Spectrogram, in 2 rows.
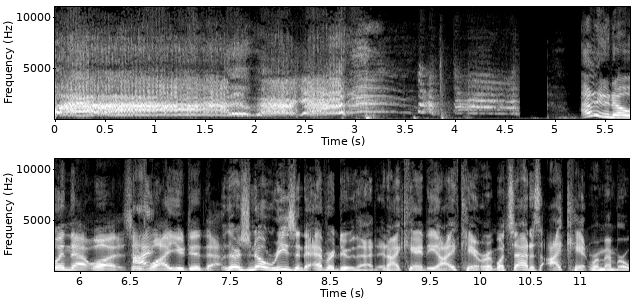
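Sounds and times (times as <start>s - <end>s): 
person screaming: 0.0s - 4.7s
speech: 5.6s - 11.4s.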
